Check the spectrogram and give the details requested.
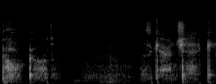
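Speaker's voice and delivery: quiet whispering. Guessing the cutting angle and going to check the result, whispering. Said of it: "I don't know why I'm whispering".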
